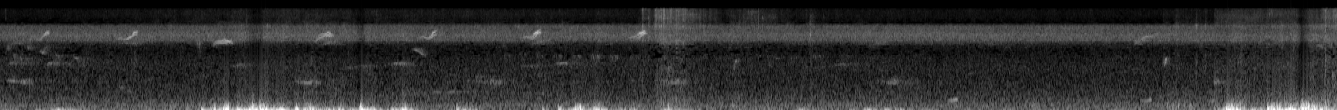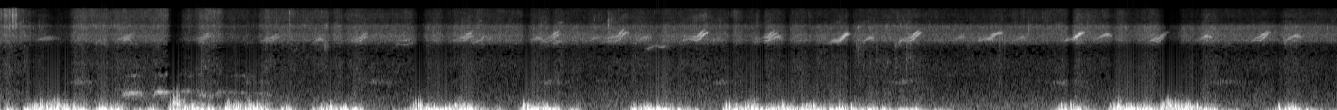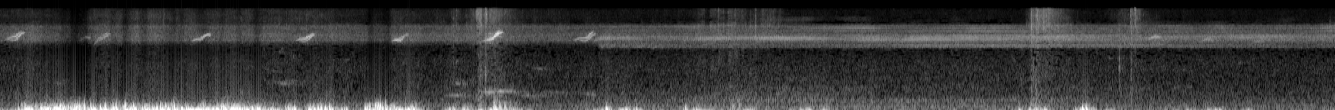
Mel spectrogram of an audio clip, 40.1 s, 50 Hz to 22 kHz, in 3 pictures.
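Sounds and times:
bird chirping: 0.0s - 9.6s, 13.0s - 28.0s, 28.6s - 39.4s
high insect buzz: 0.0s - 40.0s.

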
